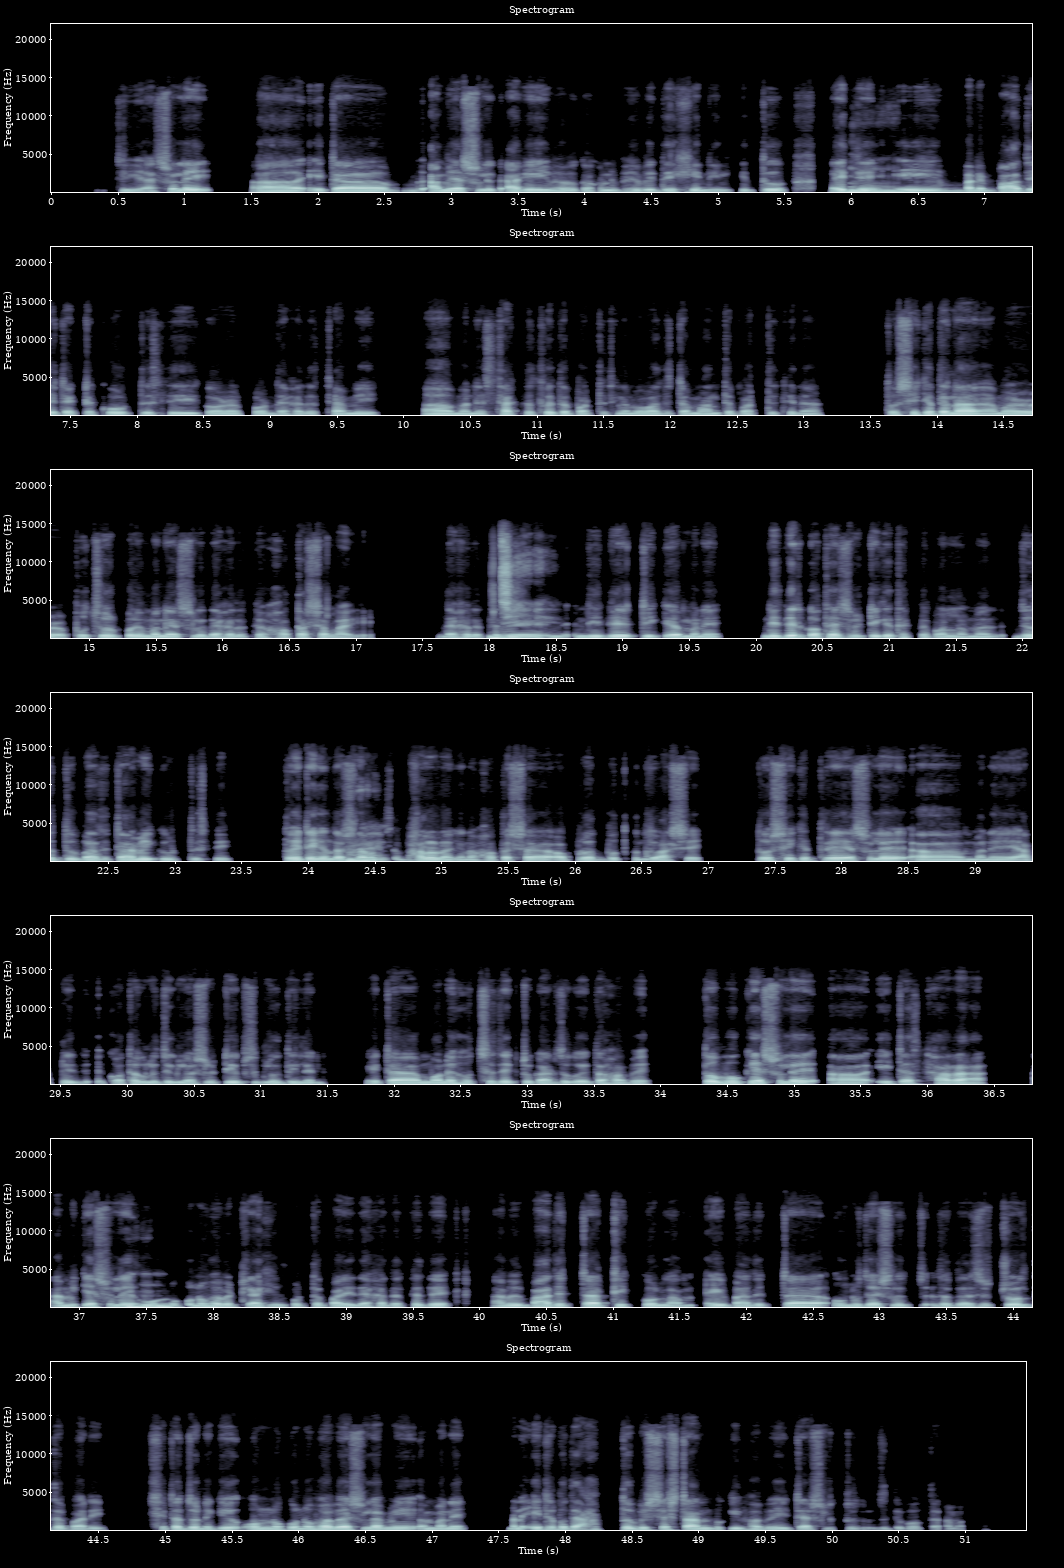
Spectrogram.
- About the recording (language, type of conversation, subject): Bengali, advice, প্রতিমাসে বাজেট বানাই, কিন্তু সেটা মানতে পারি না
- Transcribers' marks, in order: tapping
